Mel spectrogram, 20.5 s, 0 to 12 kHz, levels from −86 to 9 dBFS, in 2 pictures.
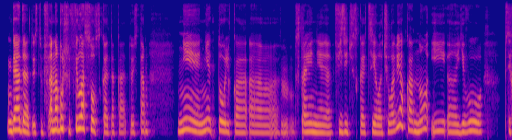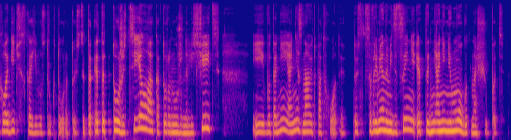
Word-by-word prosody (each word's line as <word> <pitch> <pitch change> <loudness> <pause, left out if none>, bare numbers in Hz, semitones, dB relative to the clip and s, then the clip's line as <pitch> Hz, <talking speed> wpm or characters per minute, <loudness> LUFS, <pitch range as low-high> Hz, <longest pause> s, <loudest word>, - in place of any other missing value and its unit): Да-да, 230 -2 +5
то - - -9
есть 190 +1 -7
ф 190 - -11
она 245 +1 +6
больше 270 -3 +1
философская 250 -5 +1
такая. 190 0 -12
То 195 - -11
есть 195 0 -11
там 215 0 -7 0.6
не 235 -1 +1
не 235 +5 -1
только, 210 -4 -2
э, 190 0 -8
м, 200 +2 -13
строение 195 -3 -2
физическое 200 -1 -6
тела 190 -1 -3
человека, 240 - -2
но 235 +6 -1
и, 225 0 -5
э, 200 -1 -4
его 210 +2 -1 0.4
психологическая 220 -3 -3
его 185 0 -6
структура. 185 +2 -11
То - - -14
есть - - -12
это - - -2
это 220 +1 +1
тоже 225 -2 +3
тело, 265 +4 +2
которое 205 -2 -4
нужно 190 -2 +1
лечить, 285 - -1 0.6
и 200 +1 -1
вот 200 0 -6
они 235 +4 0
они 225 +5 +1
знают 210 -1 -2
подходы. 190 0 -10
То - - -13
есть 205 +1 -12
в - - -17
современной 230 +2 +5
медицине 225 +5 +1
это 215 +1 0
нь 220 +2 +5
они 225 +1 +7
не 225 -1 +7
могут 225 -5 +5
нащупать. 180 - -7
210 Hz, 155 wpm, -21 LUFS, 195-230 Hz, 0.6 s, они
